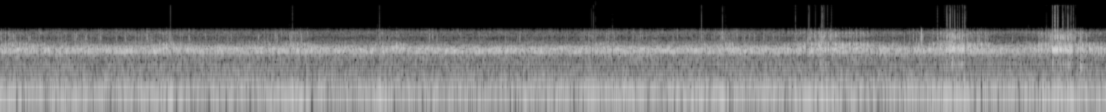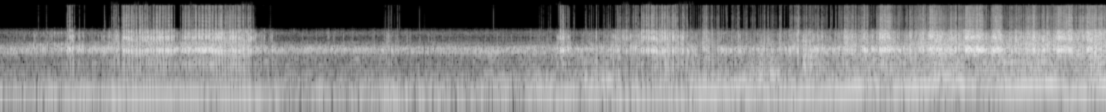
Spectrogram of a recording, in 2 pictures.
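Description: Race car engines idling at the start line, heard from inside a car, with a loud burst of revving about twelve seconds in. From about eighteen seconds in the engines rev up again and again in rising sweeps, growing louder as the cars get under way.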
